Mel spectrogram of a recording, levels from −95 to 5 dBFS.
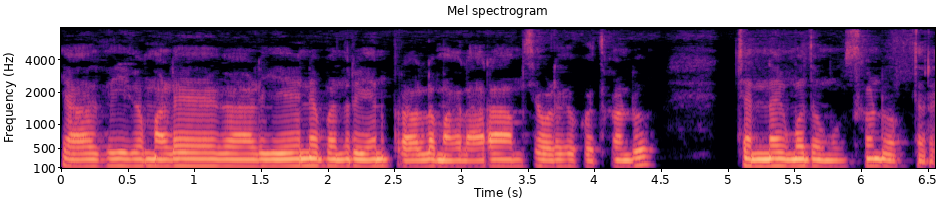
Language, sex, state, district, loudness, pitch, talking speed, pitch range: Kannada, male, Karnataka, Chamarajanagar, -18 LUFS, 130 Hz, 145 wpm, 125-135 Hz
